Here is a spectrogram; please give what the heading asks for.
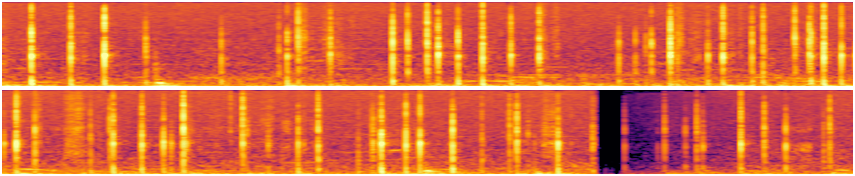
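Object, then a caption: Hardcover book spine with paper dust jacket. Long nails scratch rapidly up and down the spine of an upright blue hardcover book with a paper dust jacket. Quick, dry, bright scratching strokes repeat in a fairly steady rhythm over a low background rumble. There is a brief silent break just past the seven-second mark.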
